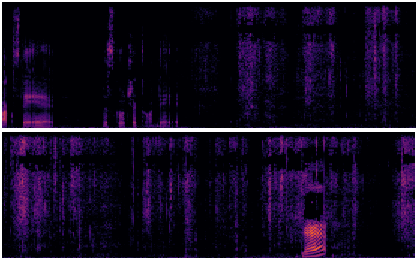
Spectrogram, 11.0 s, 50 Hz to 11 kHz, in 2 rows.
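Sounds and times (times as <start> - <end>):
footsteps crunching dry leaves: 2.5 - 11.0.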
